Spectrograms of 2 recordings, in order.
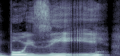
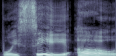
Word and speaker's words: Boise: And and I do think in Idaho like if you say Boise, you haven't been here very long, right? And once you get on to the like boy, oh that's how locals say it that that you're sort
